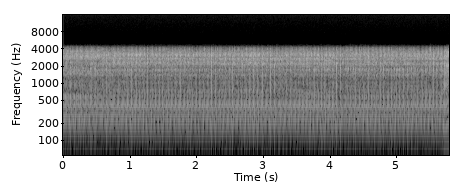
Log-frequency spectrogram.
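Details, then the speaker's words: Torque-tuned Stihl 020/200T chainsaw at full throttle around a 138 (hundred) rpm reading before cutting: screaming run with rough burbling instead of a clean wail; four-stroking, high-speed mixture too rich. "so you can hear this thing's blubbering really bad at the 138 number we'll make a cut or two then we'll get it tightened up and check it out"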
